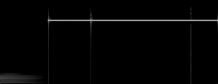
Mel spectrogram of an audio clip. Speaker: if you can hear 8 000 Hertz you're both alive and not hearing impaired but let's keep raising the frequency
